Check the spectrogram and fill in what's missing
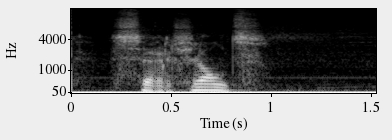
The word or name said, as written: sergeant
